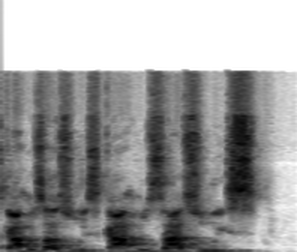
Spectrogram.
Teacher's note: Porque considera-se como se fosse uma coisa só. E aí mete a regra do S entre duas vogais, pronuncia-se Z.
